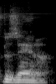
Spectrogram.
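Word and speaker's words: Bazzana: Was anybody arguing for Bazana? Is that how you pronounce it? Yeah, Travis Bazana.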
